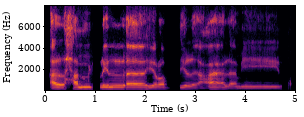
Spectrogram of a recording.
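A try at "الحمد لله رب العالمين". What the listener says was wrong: Dikasih penekanan sedikit lagi Pak, agak kurang tekan ya.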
